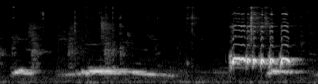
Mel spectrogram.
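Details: A singing local zebra dove, whose song draws other doves into calling: a short low coo, a long wavering coo, then a sudden fast pulsing burst ending in a soft coo.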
